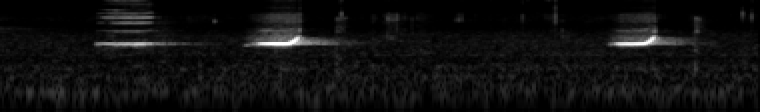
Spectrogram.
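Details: Pet parakeet whistling on request indoors: a flat whistled note, then two short whistles that rise sharply at the end, well spaced, with a person coaxing it nearby.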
